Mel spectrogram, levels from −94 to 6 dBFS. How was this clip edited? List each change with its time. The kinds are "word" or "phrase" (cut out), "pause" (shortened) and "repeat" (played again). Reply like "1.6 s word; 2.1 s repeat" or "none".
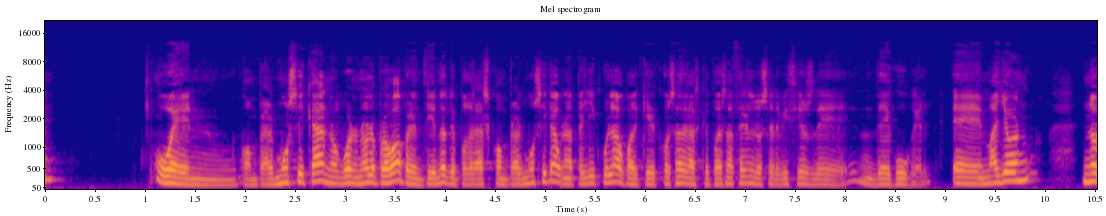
5.2 s word; 8.9 s pause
